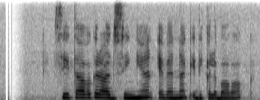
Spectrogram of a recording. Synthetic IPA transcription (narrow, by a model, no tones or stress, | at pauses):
siːt̪aːʋəkəɾaːd͡ʒəsiŋɦejaneʋænːakid̪ikələbaʋak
